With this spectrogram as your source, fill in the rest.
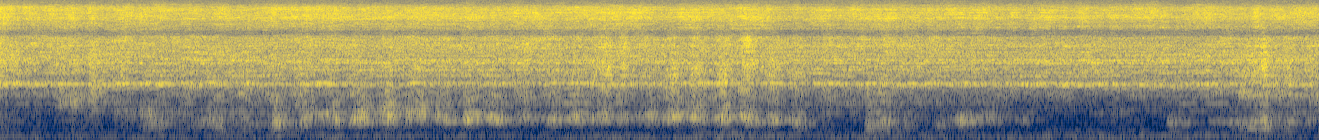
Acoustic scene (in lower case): restroom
